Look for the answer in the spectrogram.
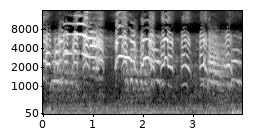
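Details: Gulls that had been attacking at a fishing spot, now being fed: overlapping loud, harsh, rising-and-falling cries from several birds, densely layered and almost continuous, with background wind noise.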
